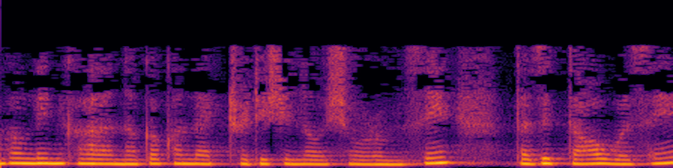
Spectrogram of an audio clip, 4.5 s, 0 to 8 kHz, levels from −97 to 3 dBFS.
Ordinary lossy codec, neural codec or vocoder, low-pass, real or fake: MP3, 24 kbps; codec, 24 kHz, 0.5 kbps, DualCodec; 7.2 kHz; fake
